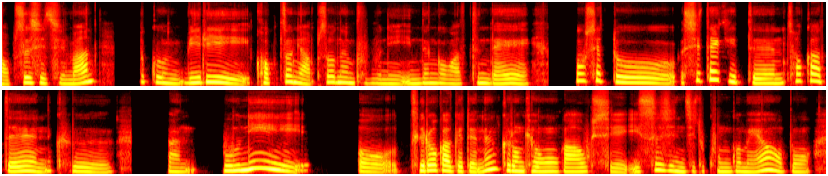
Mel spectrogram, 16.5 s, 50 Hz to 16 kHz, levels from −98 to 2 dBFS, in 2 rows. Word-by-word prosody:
없으시지만 205 - 0 0.5
쪼끔 225 -7 -3
미리 215 -4 +3
걱정이 215 +3 0
앞서는 225 +5 0
부분이 185 -3 -7
있는 200 +2 -2
것 195 - -4
같은데 185 0 -3 0.5
혹시 300 +1 -1
또 220 -6 +2
시댁이든 240 - 0
처가든 210 - 0
그 175 -6 -5 0.6
약간 180 -2 -5 0.3
돈이 235 - +6 0.5
어 170 -3 -2 0.2
들어가게 220 -3 +4
되는 230 +11 +2
그런 205 -4 +2
경우가 185 -2 0
혹시 175 -4 -6
있으신지도 195 -3 -3
궁금해요. 185 +4 0
뭐 170 -1 -6
200 Hz, 230 characters per minute, -20 LUFS, 180-230 Hz, 0.6 s, 돈이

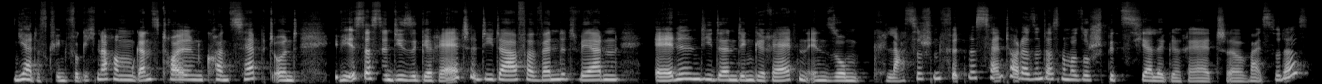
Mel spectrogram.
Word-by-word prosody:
Ja 225 +2 +4
das 170 -7 -10
klingt 175 0 -5
wirklich 190 +4 -6
nach 235 +1 +2
'nem 210 -4 +1
ganz 230 +7 +2
tollen 215 -1 +2
Konzept. 230 +5 -1
Und 190 0 +1 0.3
wie 195 -1 +1
ist - - 0
das, 265 0 +3
sind 215 -2 0
diese 195 -3 +1
Geräte 315 - +2
die 230 0 -1
da 210 -1 +6
verwendet 220 +3 0
werden, 210 +2 +3 0.3
ähneln 235 +8 +5
die 235 -2 0
denn 200 -1 +3
den 200 +1 +1
Geräten 185 +3 0
in 185 +1 -1
so 175 0 +2
'nem 170 -1 -3
klassischen 250 - -5
Fitnesscenter 295 +6 -3
oder 255 -6 +2
sind 255 +3 -2
das 250 0 -3
noch 235 - 0
mal 215 -1 -2
so 210 -1 -2
spezielle 195 -5 -3
Geräte? 145 -1 -5
Weißt 165 +4 -6
du 210 - -3
das? - - -1
210 Hz, 185 wpm, -23 LUFS, 185-240 Hz, 0.3 s, da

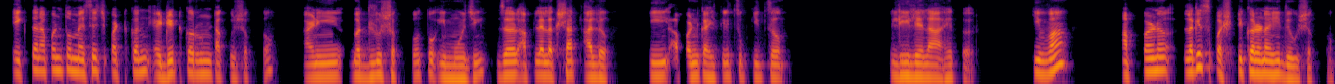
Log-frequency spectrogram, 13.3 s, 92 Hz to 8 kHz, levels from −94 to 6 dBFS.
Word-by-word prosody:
एकतर 185 +4 +2
आपण 190 +1 -1
तो 200 - -1
मेसेज 180 0 +1
पटकन 175 +2 -2
एडिट 155 +3 +4
करून 160 -1 0
टाकू 140 -1 -4
शकतो 130 +8 -13 0.3
आणि 140 +2 +1
बदलू 145 +1 0
शकतो 145 0 -6
तो 160 - -2
इमोजी, 130 +1 -2 0.2
जर 150 +1 +5
आपल्या 140 +2 +2
लक्षात 145 +2 +3
आलं, 135 -1 +2
की 145 +4 -5
आपण 140 0 -1
काहीतरी 140 -1 -1
चुकीचं 135 -2 -6 1.1
लिहिलेला 140 -1 +3
आहे 130 +1 0
तर, 135 - -13 0.6
किंवा 170 +9 +5 0.6
आपण 185 +1 +2 0.3
लगेच 230 +6 +5
स्पष्टीकरणही 160 -7 +3
देऊ 125 -4 0
शकतो - - -9
145 Hz, 140 wpm, -27 LUFS, 135-165 Hz, 1.1 s, जर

